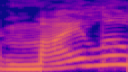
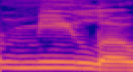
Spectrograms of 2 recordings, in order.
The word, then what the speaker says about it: Milo: But now the Olympic mascots, we got Tina and either Milo or Milo. We don't know if it's the Milo English pronunciation or Milo, like they would say in Italy.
